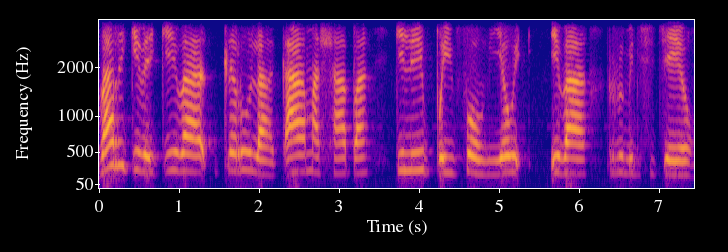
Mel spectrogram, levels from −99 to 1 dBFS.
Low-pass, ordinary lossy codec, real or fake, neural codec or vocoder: 3.6 kHz; Opus, 64 kbps; real; none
